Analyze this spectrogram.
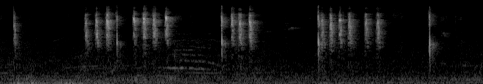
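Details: Eurasian tree sparrow fighting, heard as stuttering clusters of piercing chirps, three main bursts with a lone note at the end.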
